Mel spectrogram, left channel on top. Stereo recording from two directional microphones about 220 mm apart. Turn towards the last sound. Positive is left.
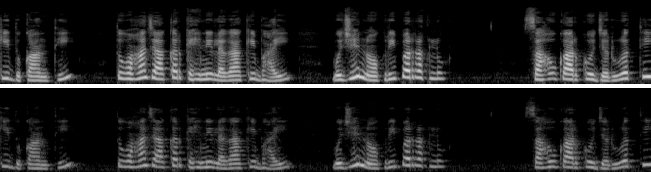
turn(degrees=40)  # may be behind; listen again after turning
